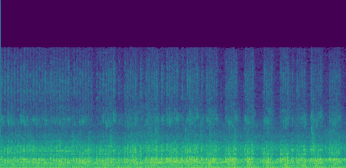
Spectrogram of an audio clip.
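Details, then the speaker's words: Turbocharged Toyota pickup, started cold after a disc brake conversion: steady, slightly uneven, busy lumpy idle with no knocking; normal cold idle that smooths as it warms. "is cold, so she's gonna be sounding like that for a little bit."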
